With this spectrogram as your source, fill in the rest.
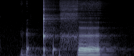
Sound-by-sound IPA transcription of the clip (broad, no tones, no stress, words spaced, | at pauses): ɽə̰kʼə̰xə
